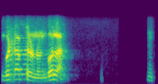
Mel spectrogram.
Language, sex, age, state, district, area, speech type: Marathi, male, 30-45, Maharashtra, Ahmednagar, rural, conversation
